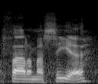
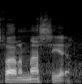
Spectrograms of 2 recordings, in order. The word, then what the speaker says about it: farmacia: And if there's no accent on the word, it is the second to the last syllable. Right. Yeah? So it's never the last syllable unless there's an accent on it. It's Yeah. always the second to the last. So it's not farmacia, it's farmacia. Farmacia.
